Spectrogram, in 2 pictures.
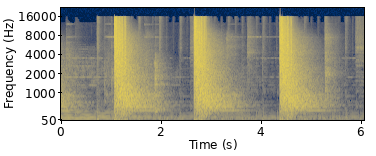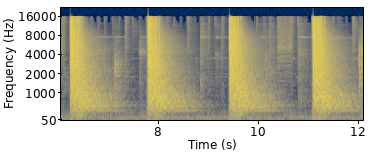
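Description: Seven pistol shots from a railed Taurus 1911 in .45 ACP, fired one at a time about a second and a half apart. Each crack is followed by a long echoing decay off the range walls.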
